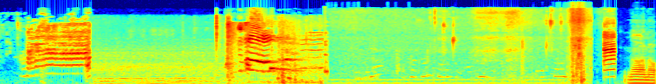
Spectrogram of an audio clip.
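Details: Domestic cat meowing indoors: a short, bright harmonic meow opens, then a wavering, bending meow a few seconds later, with a person talking to the cat and a low steady hum between calls.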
